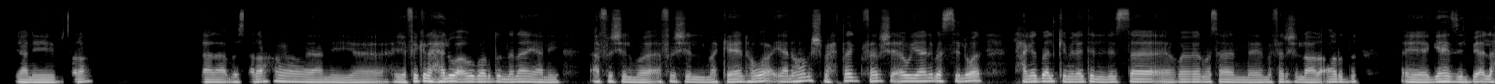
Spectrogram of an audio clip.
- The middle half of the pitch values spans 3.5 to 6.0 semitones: No, average, 3.0 semitones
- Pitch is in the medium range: No, low, 120 Hz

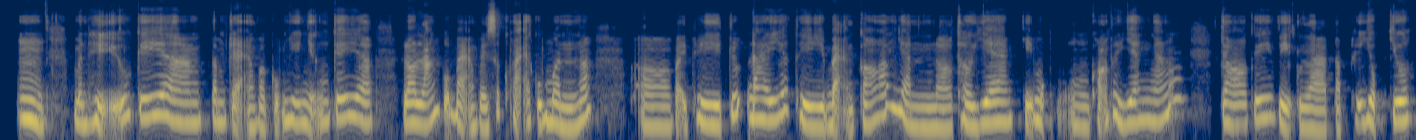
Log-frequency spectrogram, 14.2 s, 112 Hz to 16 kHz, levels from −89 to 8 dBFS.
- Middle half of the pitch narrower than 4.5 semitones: Yes, average, 3.9 semitones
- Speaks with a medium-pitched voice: No, high, 215 Hz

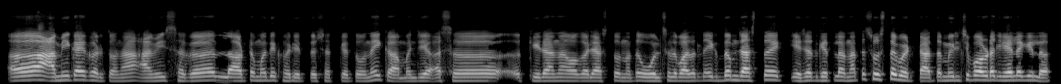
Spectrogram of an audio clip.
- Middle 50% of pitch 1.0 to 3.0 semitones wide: Yes, average, 2.7 semitones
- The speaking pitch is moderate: Yes, medium, 175 Hz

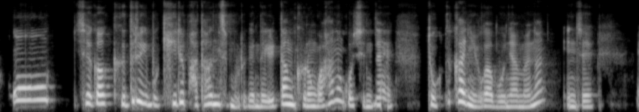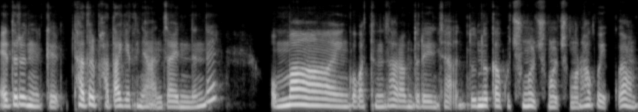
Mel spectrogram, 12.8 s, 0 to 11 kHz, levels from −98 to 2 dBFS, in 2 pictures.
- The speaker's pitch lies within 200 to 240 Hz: No, high, 190 Hz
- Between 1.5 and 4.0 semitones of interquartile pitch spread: No, wide, 5.4 semitones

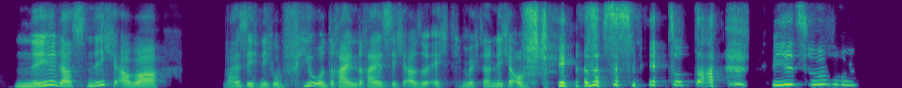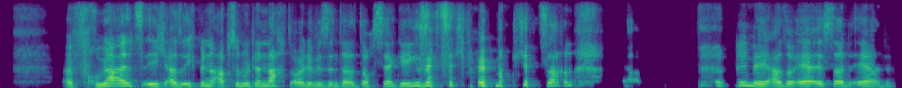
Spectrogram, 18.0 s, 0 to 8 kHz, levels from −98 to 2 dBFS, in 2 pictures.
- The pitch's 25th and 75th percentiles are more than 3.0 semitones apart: Yes, wide, 5.6 semitones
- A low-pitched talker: No, high, 215 Hz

